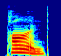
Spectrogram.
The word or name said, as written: pawned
